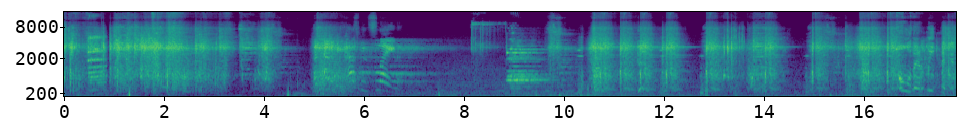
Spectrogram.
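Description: Hits thud and clang during a fight.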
